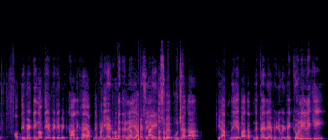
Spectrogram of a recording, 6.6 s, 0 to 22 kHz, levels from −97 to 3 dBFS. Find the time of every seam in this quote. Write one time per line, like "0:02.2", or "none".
0:02.4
